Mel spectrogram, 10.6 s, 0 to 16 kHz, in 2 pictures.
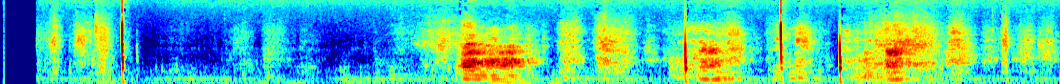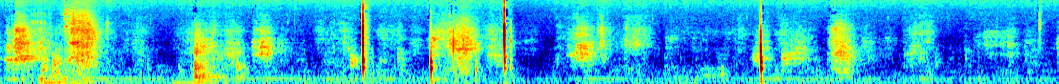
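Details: A Rhodesian ridgeback and a chocolate labrador, Beau and Ted, play a wild game indoors, recorded November 12th 2011; rough breathy panting bursts mix with sharp clicks and knocks of paws and toys in a small room.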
